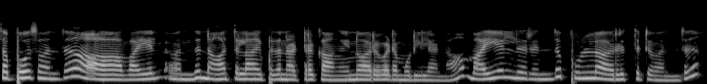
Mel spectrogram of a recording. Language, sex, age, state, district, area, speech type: Tamil, female, 18-30, Tamil Nadu, Mayiladuthurai, rural, spontaneous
